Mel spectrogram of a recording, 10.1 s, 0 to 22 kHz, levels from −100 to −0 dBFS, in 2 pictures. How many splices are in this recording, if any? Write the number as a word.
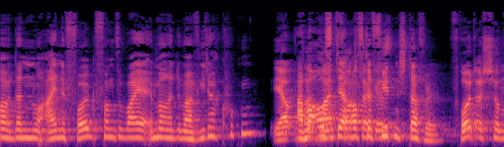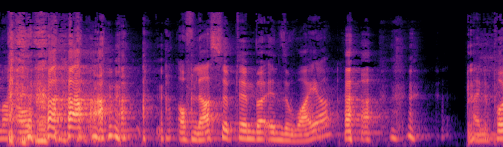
one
